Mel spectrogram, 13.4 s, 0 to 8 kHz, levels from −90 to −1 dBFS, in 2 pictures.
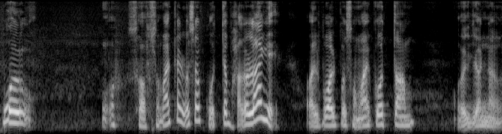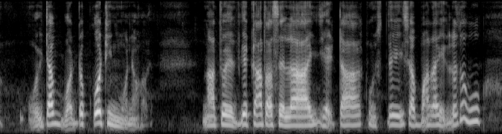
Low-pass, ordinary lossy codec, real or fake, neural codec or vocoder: none; none; fake; codec, 16 kHz, 16 kbps, FunCodec, trained on Chinese and English, 50 frames a second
